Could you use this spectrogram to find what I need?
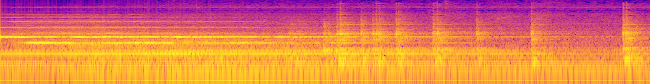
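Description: A flute plays long, held notes.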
